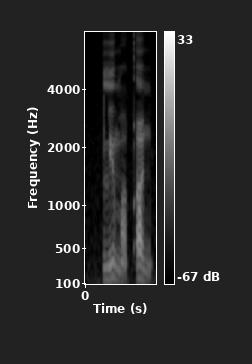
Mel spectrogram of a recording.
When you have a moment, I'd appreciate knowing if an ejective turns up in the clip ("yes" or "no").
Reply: yes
